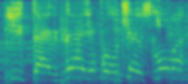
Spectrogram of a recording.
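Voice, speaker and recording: Woman doing an excitable, high little boy character. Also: moderate pace, natural voice. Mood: curious, thoughtful. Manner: hesitant fillers, exclamatory, boyish. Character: good-natured little boy creature, curious and excitable. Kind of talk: children's educational show character acting. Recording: music under the voice.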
